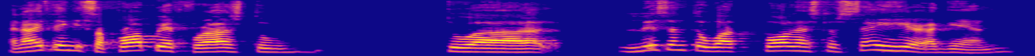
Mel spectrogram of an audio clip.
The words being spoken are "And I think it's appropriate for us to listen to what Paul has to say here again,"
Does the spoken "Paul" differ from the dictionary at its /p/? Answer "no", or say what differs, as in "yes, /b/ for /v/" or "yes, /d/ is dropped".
no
